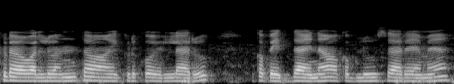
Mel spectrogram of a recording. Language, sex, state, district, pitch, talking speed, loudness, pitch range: Telugu, female, Andhra Pradesh, Sri Satya Sai, 165 Hz, 145 wpm, -16 LUFS, 160-170 Hz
